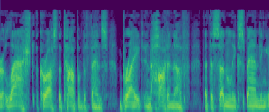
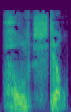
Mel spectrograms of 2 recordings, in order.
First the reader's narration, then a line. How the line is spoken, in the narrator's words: snarled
